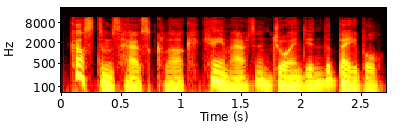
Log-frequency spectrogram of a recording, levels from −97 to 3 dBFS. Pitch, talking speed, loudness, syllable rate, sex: 105 Hz, 245 wpm, -21 LUFS, 5.7 syllables/s, male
